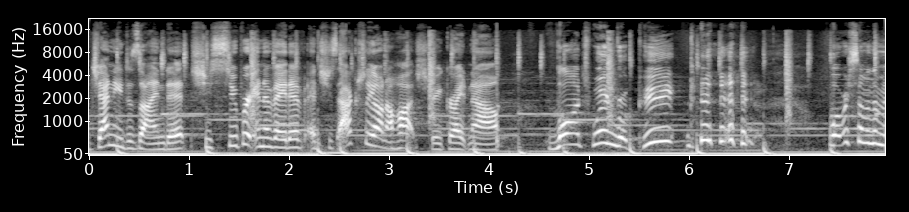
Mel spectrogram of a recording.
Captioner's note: chuckles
